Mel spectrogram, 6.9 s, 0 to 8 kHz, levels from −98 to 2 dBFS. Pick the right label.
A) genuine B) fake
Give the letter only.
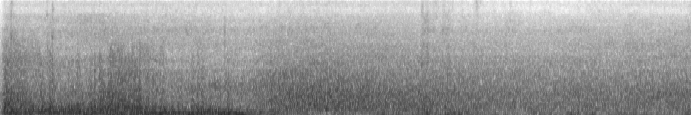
B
